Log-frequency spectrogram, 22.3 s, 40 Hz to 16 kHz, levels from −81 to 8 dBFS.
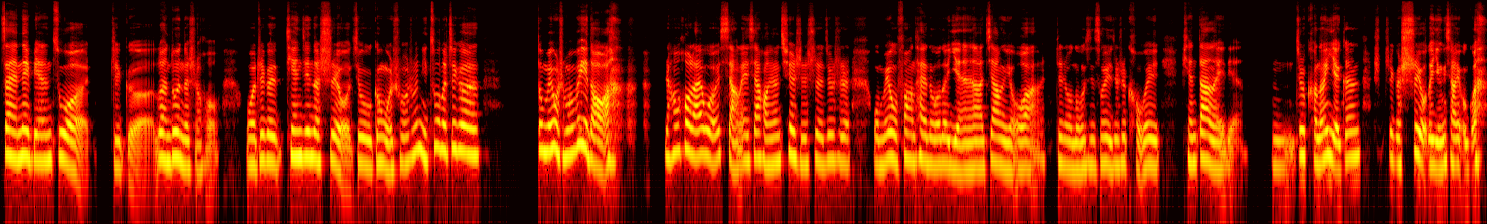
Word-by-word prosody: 在 250 -3 +3
那 245 +1 +5
边 220 0 0
做 210 -7 +2 0.4
这 185 -1 -5
个 310 - -4
乱 230 -2 +2
炖 235 -2 +4
的 190 - 0
时 175 -3 -9
候， 170 - -9 0.4
我 200 0 0
这 225 +3 -1
个 215 -1 +2
天 245 -1 +3
津 240 0 +3
的 225 -2 +3
室 220 +1 -3
友 180 - +1
就 200 -3 -1
跟 210 +2 -3
我 175 -1 0
说， 205 +2 -6
说 260 +5 -2
你 285 -5 +1
做 315 +8 -3
的 290 -2 +3
这 300 +2 -1
个， 265 -3 +4 0.8
都 290 - 0
没 280 0 +4
有 300 0 +5
什 245 -2 -2
么 250 +2 +2
味 325 +1 +5
道 230 - +5
啊， - - +5 0.8
然 235 -2 -3
后 270 +2 -1
后 290 +1 +4
来 245 0 +5
我 240 -2 +1
想 245 -1 +1
了 215 - -2
一 215 - -2
下， 230 +1 0
好 200 -3 0
像 205 +2 -1
确 235 +4 +1
实 200 -3 -5
是， 210 +1 -4
就 220 +2 -4
是 210 -2 -5 0.4
我 200 - -5
没 200 +3 -2
有 230 -1 +3
放 225 +2 -2
太 225 0 -1
多 195 -1 -1
的 200 - -1
盐 175 -1 0
啊、 180 0 +1
酱 200 0 0
油 175 +1 -2
啊， 180 0 0 0.2
这 205 - -4
种 185 -2 -3
东 175 +1 -1
西， 195 -1 -6
所 205 +3 -6
以 185 - 0
就 190 - -4
是 205 - -3
口 - - -7
味 190 +1 -1 0.3
偏 205 -1 -4
淡 225 -1 +5
了 180 - 0
一 - - -4
点。 295 -3 -10 0.4
嗯， 185 -1 -8
就 250 0 +2
可 220 - -4
能 210 +3 +3
也 220 -8 +4
跟 235 +6 -2 0.4
这 230 -2 -6
个 200 -1 -1
室 270 +6 0
友 - - +5
的 195 - +2
影 185 +1 +2
响 205 -1 +1
有 190 -3 -2
关。 - - +2
215 Hz, 255 characters per minute, -20 LUFS, 195-245 Hz, 0.8 s, 那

